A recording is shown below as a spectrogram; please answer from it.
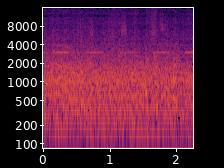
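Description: Steady outdoor background noise with faint distant voices, and a faint short high-pitched beep repeating about twice a second.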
